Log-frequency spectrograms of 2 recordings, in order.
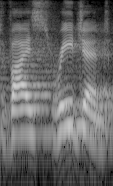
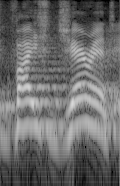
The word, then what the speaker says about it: vicegerent: Sometimes you hear it pronounced vice-regent, but it's vicegerent.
